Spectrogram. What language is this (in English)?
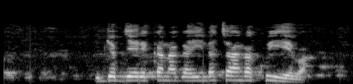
Kinyarwanda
